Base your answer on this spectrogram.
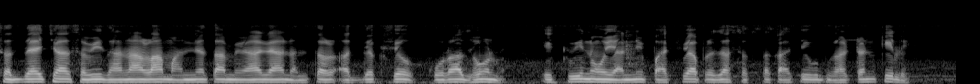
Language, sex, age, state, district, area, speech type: Marathi, male, 60+, Maharashtra, Wardha, rural, read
